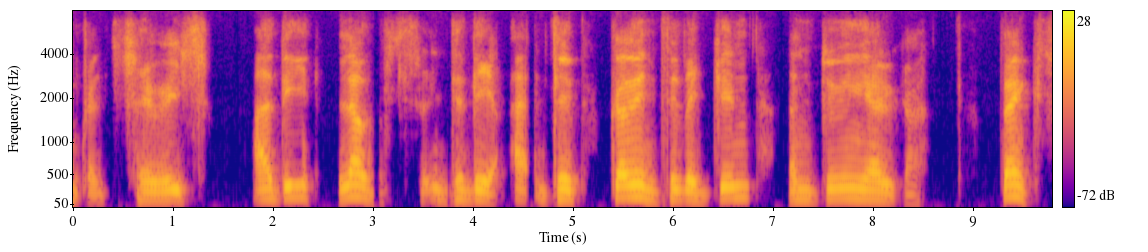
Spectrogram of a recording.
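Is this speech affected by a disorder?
Yes: cerebral palsy; permanent wheelchair user.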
